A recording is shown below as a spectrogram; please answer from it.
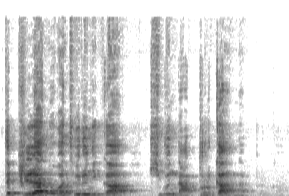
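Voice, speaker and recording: A male pastor preaching an expository sermon, animated, asking the congregation questions and answering them himself. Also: high-pitched, a little fast. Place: church sanctuary. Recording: echoey church hall.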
